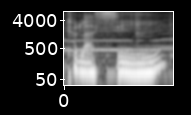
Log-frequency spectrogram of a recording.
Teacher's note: You'll often hear it pronounced as just Tulsi without the A, because in schwa deleted languages like Hindi, they remove that sound when it's short. But in Sanskrit, it's Tulasi, three syllables, with the final syllable being long.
